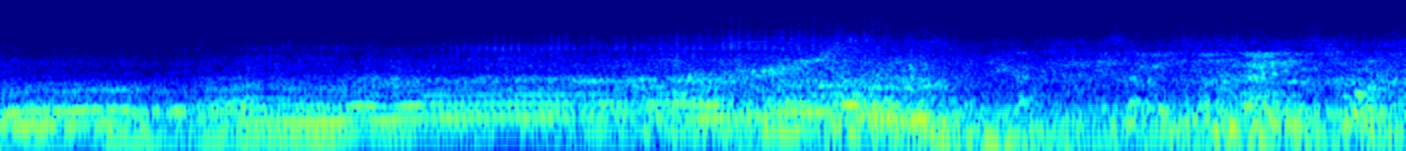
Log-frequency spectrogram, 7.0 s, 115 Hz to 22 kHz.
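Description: A 360 sprint car at a USAC/CRA championship race in Perris, California, a DCR with an RC Performance engine, roars through its first lap with rising and falling engine pitch, loud and continuous beneath an announcer's voice.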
